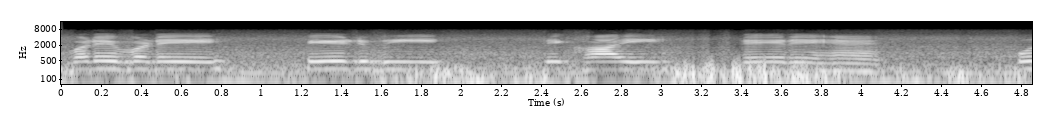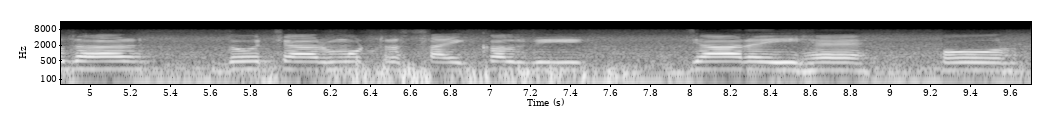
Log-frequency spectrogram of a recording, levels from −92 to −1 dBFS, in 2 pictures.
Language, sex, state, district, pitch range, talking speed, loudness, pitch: Hindi, female, Haryana, Jhajjar, 230-240 Hz, 105 wpm, -15 LUFS, 235 Hz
